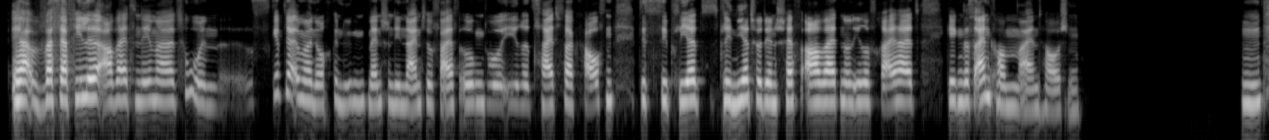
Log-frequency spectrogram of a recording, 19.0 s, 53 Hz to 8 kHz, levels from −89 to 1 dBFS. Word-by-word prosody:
Ja, 215 -1 +8
was 205 +3 +3
ja 220 -2 +8
viele 235 +2 +5
Arbeitnehmer 215 0 -1
tun, 205 -8 -10 0.5
es 420 - -20
gibt 275 0 -5
ja 280 - +4
immer 225 -2 0
noch 190 -1 -7
genügend 205 0 -12
Menschen, 195 +1 -5
die 190 0 -6
Nine-to-Five 185 +1 -2
irgendwo 195 -1 -7
ihre 190 0 -9
Zeit 185 +1 0
verkaufen, 200 +2 -2 0.4
diszipliert 215 0 0 0.2
pliniert 215 +3 +2
für 220 -3 -1
den 205 -1 0
Chef 205 0 +1
arbeiten 205 +1 +4
und 200 -1 -5
ihre 205 +1 -3
Freiheit 205 +1 +1 0.4
gegen 215 -1 -3
das 210 -1 -4
Einkommen 190 -7 +1
eintauschen. 160 -1 -7 2.4
Mhm. 195 +1 -4
205 Hz, 105 wpm, -24 LUFS, 190-215 Hz, 2.4 s, Ja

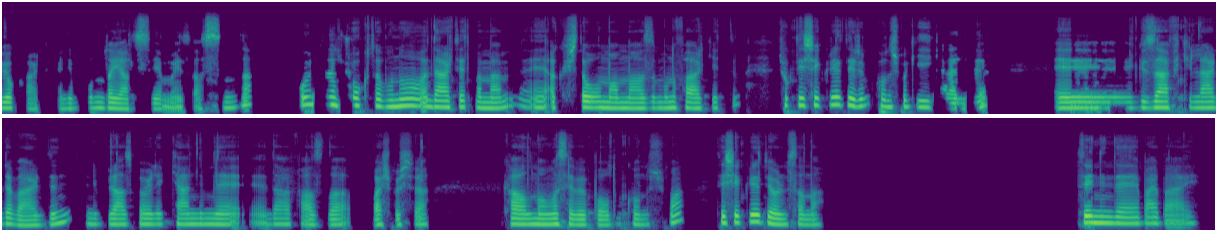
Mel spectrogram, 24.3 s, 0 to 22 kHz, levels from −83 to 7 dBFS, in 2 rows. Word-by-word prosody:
yok 165 -1 +1
artık, 70 -1 -10
hani, 150 +1 -5 0.2
bunu 165 0 -3
da 160 - +4
yadsıyamayız 145 0 -2
aslında. 165 - -1 0.5
O 245 - +4
yüzden 255 -1 +1
çok 230 -2 -2
da 210 -2 +3
bunu 215 +3 +4
dert 185 -1 +3
etmemem, 170 -2 0 0.2
eee, 175 -1 -2
akışta 175 +2 +1
olmam 165 -2 +2
lazım, 160 +1 0
bunu 170 +1 0
fark 160 -3 -1
ettim. 160 +9 -10 0.4
Çok - - -6
teşekkür 235 +1 +3
ederim, 230 -2 +3
konuşmak 195 -1 -2
iyi 185 -1 +1 0.2
geldi. 150 -2 -2 0.7
Eee, 165 0 +2
güzel 175 0 +4
fikirler 170 0 -1
de 170 -2 +1
verdin, 140 - -1 0.2
hani, 160 -1 -6
biraz 155 0 0
böyle 160 +2 -1
kendimle, 160 -2 0
eee, 210 -7 -8
daha 160 0 -3
fazla 150 -1 -3 0.2
baş 150 -1 -1
başa 80 - -3 0.7
kalmama 155 0 +3
sebep 145 -2 -1
oldu 140 +1 -1
bu - - -21
konuşma. 155 - -4 0.3
Teşekkür 195 +3 +4
ediyorum 175 -8 +4
sana. 150 -1 -3 2.6
Senin 195 -2 +6
de. 180 -1 +2
Baybay. 90 - -4
165 Hz, 130 wpm, -22 LUFS, 155-185 Hz, 2.6 s, Senin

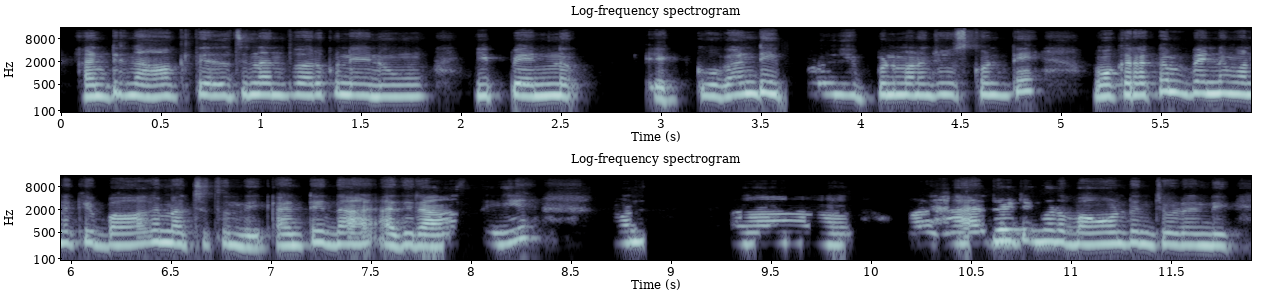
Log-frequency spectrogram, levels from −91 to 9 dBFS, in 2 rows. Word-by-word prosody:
అంటే 245 +4 +2
నాకు 235 0 0
తెలిసినంత 260 +1 +1
వరకు 265 +1 -2
నేను 235 -2 0 0.5
ఈ - - +1
పెన్ను. 250 -1 +4 0.5
ఎక్కువగా 235 +5 -3
అంటే 290 +1 +5
ఇప్పుడు 265 0 -12
ఇప్పుడు 260 +4 +1
మనం 260 0 +2
చూసుకుంటే, 265 +2 -1 0.4
ఒక 245 - -4
రకం 315 +5 +3
పెన్ను 290 -1 +5
మనకి 265 0 0
బాగా 230 +4 +1
నచ్చుతుంది. 235 -3 -2
అంటే 225 +4 0
దా - - +4 0.2
అది 220 +1 +1
రాసి. 235 +3 -1 0.6
మనం 270 +2 +1 0.5
ఆ! - - -4 0.9
అది 250 - -5
హ్యాండ్ 255 +3 +1
రైటింగ్ 290 -1 +3
కూడా 275 - +2
బావుంటుంది 245 +1 +2
చూడండి. 230 -1 0
250 Hz, 155 wpm, -21 LUFS, 235-265 Hz, 0.9 s, అంటే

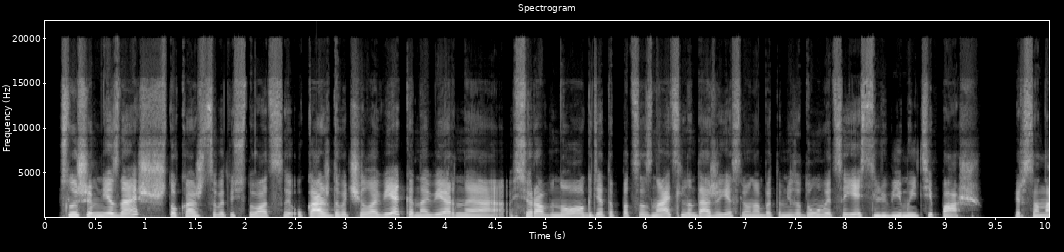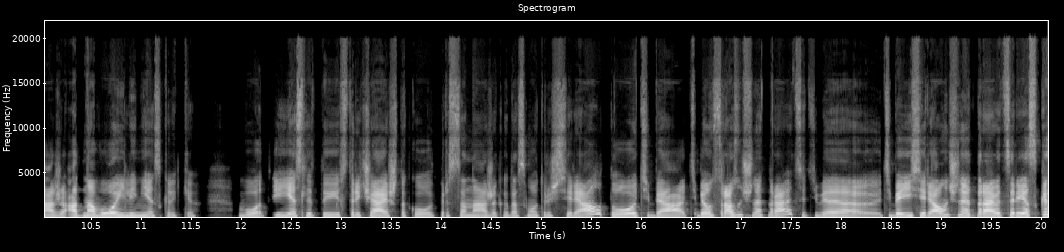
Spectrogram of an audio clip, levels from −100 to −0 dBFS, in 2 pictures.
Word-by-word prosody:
Слушай, 265 -2 +2
мне 225 +2 +2
знаешь, 220 +9 +3
что 250 - 0
кажется 205 -4 -2
в - - -7
этой 170 +1 -7
ситуации? 170 -1 -3
У 195 - -7
каждого 215 -2 +4
человека, 195 - +1
наверное, 185 -3 -1
всё 200 - -3
равно 185 +7 0
где-то 200 -3 -4
подсознательно, 195 +7 -2
даже 180 -1 0
если 180 0 -5
он 170 - -6
об 165 - -7
этом 170 0 -8
не 170 - -6
задумывается, 210 +5 -5
есть 200 +5 -1
любимый 195 -1 -2
типаж - - -3 0.3
персонажа, 165 -3 -1
одного 195 +8 +3
или 210 -7 0
нескольких. 170 +1 -7 0.4
Вот. 170 -2 -4
И 180 - -4
если 205 +3 0
ты 195 -1 -5
встречаешь 185 -2 +2
такого 175 -3 -6
персонажа, 170 -2 -4
когда 165 -1 -8
смотришь 170 0 -7
сериал, 180 - +3
то 210 - +1
тебя 185 0 +1
тебе 215 - -1
он 245 - 0
сразу 220 +2 +3
начинает 250 -4 -4
нравиться, 245 - 0
тебе 200 -1 0
тебе 205 +1 +3
и - - +2
сериал 220 -2 +4
начинает 285 -2 +1
нравиться 250 -1 +6
резко 245 +7 +4
195 Hz, 160 wpm, -22 LUFS, 175-220 Hz, 0.4 s, нравиться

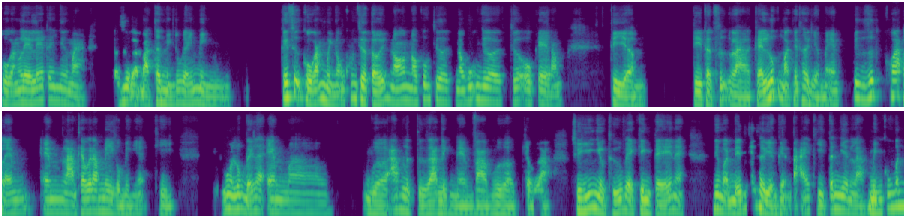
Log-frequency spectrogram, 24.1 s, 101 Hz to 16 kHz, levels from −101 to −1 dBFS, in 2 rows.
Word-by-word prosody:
cố 115 - +2
gắng 105 +2 0
lê 120 -1 +5
lết 135 +4 0
đấy, 140 - -1
nhưng 120 -4 -3
mà 90 -3 -4 0.4
thật - - -3
sự 135 - +4
là - - +4
bản - - +4
thân 120 -1 +3
mình 100 -3 -1
lúc 120 0 -3
đấy 105 -1 +1
mình 90 -7 -4 0.7
cái 160 +1 +7
sự - - +3
cố 120 - +6
gắng 120 - +5
của 155 - +2
mình 100 - 0
nó 95 - -2
cũng 160 -1 -4
chưa 140 -5 +4
tới, 110 +3 +5
nó 125 0 +3
nó 125 -3 +1
cũng 140 +4 -3
chưa 130 -3 +1
nó 115 -1 0
cũng 140 +3 -1
chưa 125 -3 +2 0.2
chưa 130 - 0
ô 115 -1 -1
kê 115 -3 +1
lắm. 95 +1 -4 0.7
Thì, 105 -5 +4
ờ, 90 -1 +2 0.8
thì 105 -1 +5
thật - - +2
sự - - -2
là 85 -3 +1
cái 100 - +4
lúc 185 +2 +6
mà - - +1
cái 110 - -1
thời 125 - +1
điểm 90 -5 -3
mà - - -3
em 110 0 -3 0.2
dứt 160 +3 +2
khoát 185 0 +3
là - - +1
em 110 +3 -4 0.2
em 115 0 -3
làm 100 -2 +1
theo 115 - +4
cái 120 - +4
đam 120 0 +2
mê 115 -3 -1
của 90 - -1
mình 90 0 -6
ấy, - - -8 0.2
thì 85 -2 -5 0.7
đúng 145 - +2
là 130 - +3
lúc 140 -1 +1
đấy - - +2
là 125 -2 0
em, 110 -1 -2
ờ, 100 -1 -8 0.7
vừa 100 -2 -1
áp 135 +8 -1
lực 120 -5 -2
từ 95 -3 -2
gia 100 +1 +3
đình 95 -3 -3
này 85 -1 -3
và 90 -1 +1
vừa, 90 -1 -3
kiểu - - -2
là, 90 -1 -4 0.3
suy 120 0 +1
nghĩ 145 - +3
nhiều 135 - +2
thứ 105 +7 +1
về 130 - +1
kinh 110 -3 +3
tế 95 -1 +2
này. - - -5 0.3
Nhưng 145 -1 +3
mà - - +2
đến 105 +5 +2
cái 175 - -10
thời 150 - +5
điểm 95 -5 +2
hiện - - -3
tại - - +1
ấy 120 - -3
thì 95 -4 -3
tất - - +2
nhiên 135 -4 +2
là 90 -3 -3
mình 110 0 +3
cũng 150 +4 -2
vẫn 170 0 +1
110 Hz, 265 wpm, -25 LUFS, 95-130 Hz, 0.8 s, cái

